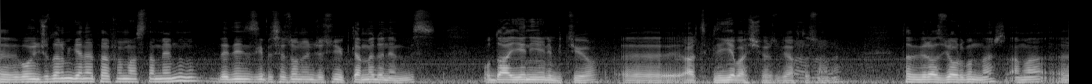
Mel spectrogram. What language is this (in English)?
Turkish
